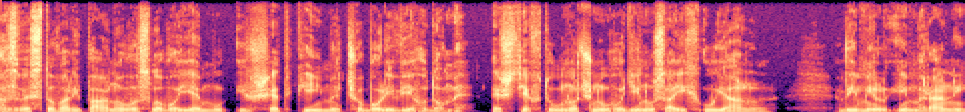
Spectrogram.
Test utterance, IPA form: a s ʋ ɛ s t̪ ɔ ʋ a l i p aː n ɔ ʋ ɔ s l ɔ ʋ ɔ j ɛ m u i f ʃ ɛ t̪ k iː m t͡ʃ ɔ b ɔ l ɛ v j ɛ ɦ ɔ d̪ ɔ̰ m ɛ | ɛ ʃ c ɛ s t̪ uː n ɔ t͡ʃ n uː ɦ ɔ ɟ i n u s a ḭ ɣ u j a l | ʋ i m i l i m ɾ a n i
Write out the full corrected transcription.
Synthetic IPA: a z ʋ ɛ s t̪ ɔ ʋ a l i p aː n ɔ ʋ ɔ s l ɔ ʋ ɔ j ɛ m u i f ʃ ɛ t̪ k iː m t͡ʃ ɔ b ɔ l i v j ɛ ɦ ɔ d̪ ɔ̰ m ɛ | ɛ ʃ c ɛ f t̪ uː n ɔ t͡ʃ n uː ɦ ɔ ɟ i n u s a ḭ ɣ u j a l | ʋ i m i l i m ɾ a n i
